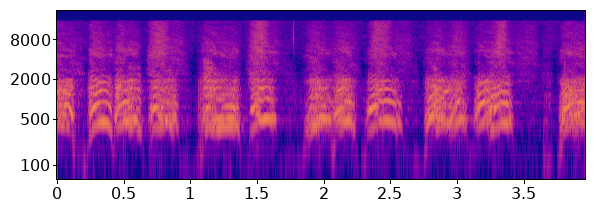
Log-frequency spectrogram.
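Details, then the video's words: Puppies and their mother dog playing happily in fresh white snow; rapid series of harmonic barks and yips, about a dozen in four seconds, loud and uneven. "Beautiful puppies playing with mother dog on snowy ground – Dog barking sounds"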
